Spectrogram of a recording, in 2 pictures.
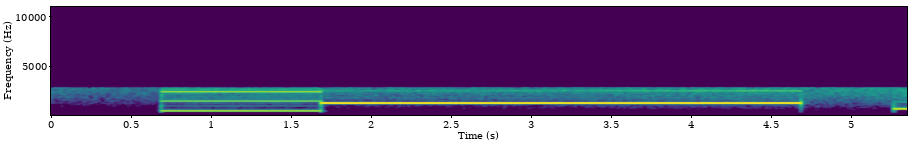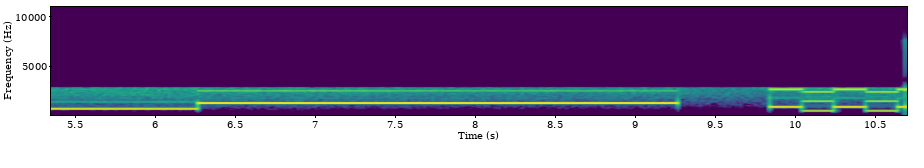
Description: Two-tone page, heard as a one-second tone, then a three-second tone, about 480 then 1250 Hz, about 690 then 1250 Hz. It is heard from 0.7 to 9.3 s.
